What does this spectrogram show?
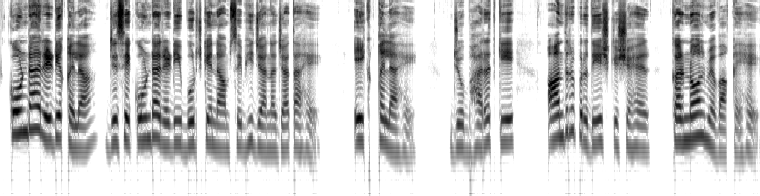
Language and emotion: Urdu, neutral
